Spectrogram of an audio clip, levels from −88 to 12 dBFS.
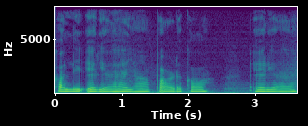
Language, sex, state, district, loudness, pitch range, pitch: Hindi, male, Bihar, Vaishali, -15 LUFS, 160-170 Hz, 170 Hz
